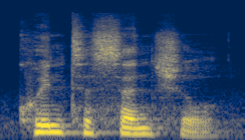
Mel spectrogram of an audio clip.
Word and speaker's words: quintessential: Quintessential. Quintessential. The stress is on the second syllable. Tess quintessential.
